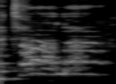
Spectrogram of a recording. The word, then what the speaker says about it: Talia: t t and or tala it's spell like Talia but pronounce like Tyler oh okay I just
